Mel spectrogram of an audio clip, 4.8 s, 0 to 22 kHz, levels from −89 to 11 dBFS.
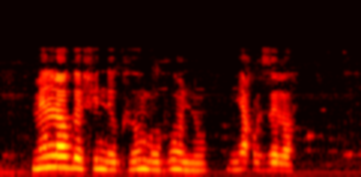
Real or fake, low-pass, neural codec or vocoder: real; 7.2 kHz; none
